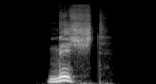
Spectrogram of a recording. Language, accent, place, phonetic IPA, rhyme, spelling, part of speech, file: German, Germany, Berlin, [mɪʃt], -ɪʃt, mischt, verb, De-mischt.ogg
- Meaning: inflection of mischen: 1. third-person singular present 2. second-person plural present 3. plural imperative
